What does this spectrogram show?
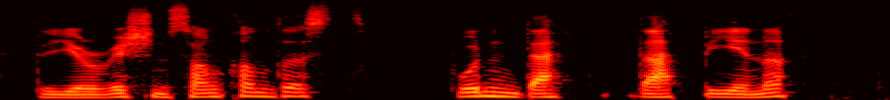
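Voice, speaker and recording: A man speaks in a Norwegian accent at a moderate pace, with medium pitch and ordinary pitch variation. The sound is dry and close, with no echo. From Norway. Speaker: book youtuber. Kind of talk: livestream chat reading comments. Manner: halting.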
